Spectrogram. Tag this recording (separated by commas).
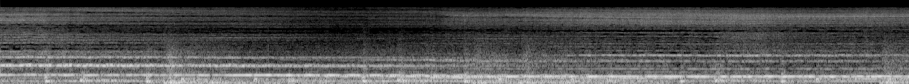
Music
